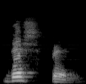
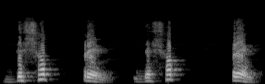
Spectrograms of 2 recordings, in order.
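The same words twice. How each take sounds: First: দেশপ্রেম said quickly as "desh-prem" without doubled p; common pronunciation. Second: দেশপ্রেম slowly as "desh-op-prem" with doubled p; correct pronunciation. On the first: Teacher shows what most people say, the clipped form. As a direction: clip দেশপ্রেম to "deshprem" the usual way. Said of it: "অধিকাংশ বলে থাকি". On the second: Teacher contrasts the common form with the correct one, slow. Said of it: "কিন্তু সঠিক উচ্চারণটা হচ্ছে". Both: Shown as a demonstration.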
